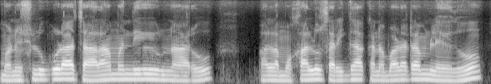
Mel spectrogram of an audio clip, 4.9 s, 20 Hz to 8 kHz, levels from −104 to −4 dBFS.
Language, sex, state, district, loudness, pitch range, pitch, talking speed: Telugu, male, Telangana, Hyderabad, -17 LUFS, 120-140 Hz, 130 Hz, 110 wpm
